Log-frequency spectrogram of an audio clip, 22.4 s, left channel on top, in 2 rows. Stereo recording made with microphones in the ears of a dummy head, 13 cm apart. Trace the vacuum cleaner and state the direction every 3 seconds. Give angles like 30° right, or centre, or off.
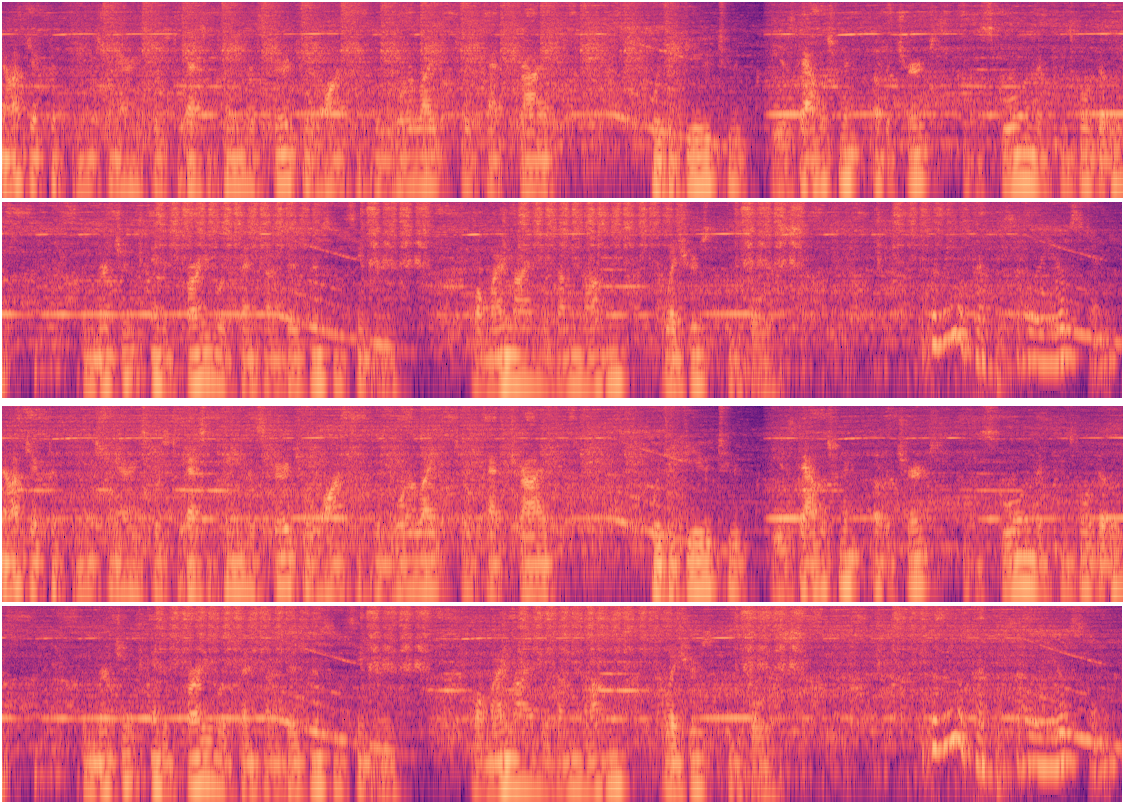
30° right, 10° right, 10° left, 20° left, 10° left, 20° right, 30° right, 30° right.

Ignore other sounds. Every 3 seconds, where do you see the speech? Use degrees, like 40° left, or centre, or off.
70° right, 50° right, centre, 10° left, 10° left, 10° left, 10° left, 10° left.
